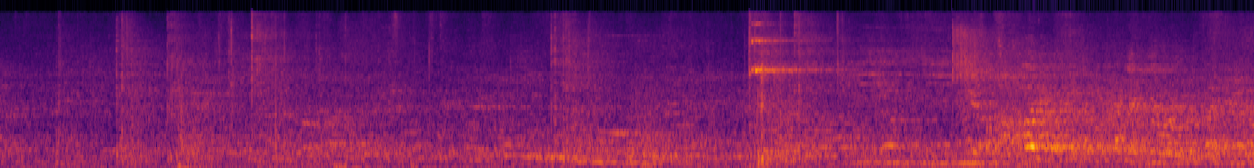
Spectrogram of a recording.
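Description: Knocks and footfalls of a foot-shuttlecock rally echoing in a large sports hall, mixed with players' and onlookers' voices. A sharp knock with a short high ring comes about five seconds in, and the voices grow louder near the end.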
